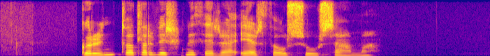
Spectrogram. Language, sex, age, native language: Icelandic, female, 20-29, Icelandic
